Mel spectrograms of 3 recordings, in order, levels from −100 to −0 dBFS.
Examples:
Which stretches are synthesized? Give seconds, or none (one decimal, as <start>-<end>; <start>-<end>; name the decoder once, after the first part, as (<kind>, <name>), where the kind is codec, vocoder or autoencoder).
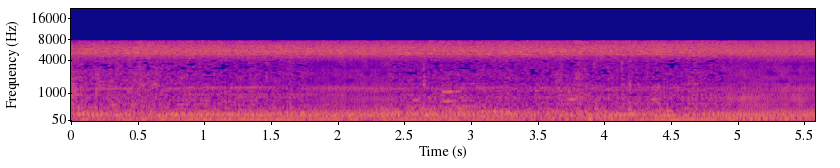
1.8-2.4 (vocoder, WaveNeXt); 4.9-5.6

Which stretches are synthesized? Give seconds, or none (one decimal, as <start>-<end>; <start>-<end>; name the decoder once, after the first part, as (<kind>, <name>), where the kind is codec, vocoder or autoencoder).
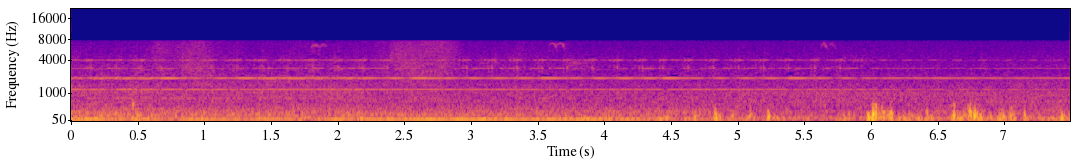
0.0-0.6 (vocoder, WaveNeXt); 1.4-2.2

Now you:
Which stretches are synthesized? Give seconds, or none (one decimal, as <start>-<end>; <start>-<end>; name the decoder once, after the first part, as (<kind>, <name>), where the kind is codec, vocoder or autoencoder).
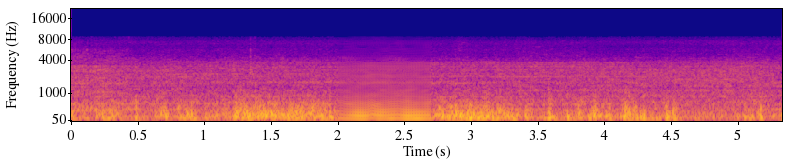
2.0-2.7 (vocoder, Vocos)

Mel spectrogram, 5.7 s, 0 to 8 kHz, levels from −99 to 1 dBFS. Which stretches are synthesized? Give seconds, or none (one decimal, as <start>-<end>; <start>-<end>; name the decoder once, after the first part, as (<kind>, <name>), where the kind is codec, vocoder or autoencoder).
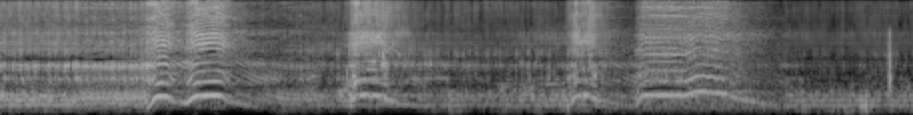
0.0-0.5 (vocoder, BigVGAN v2); 2.0-3.8; 4.9-5.7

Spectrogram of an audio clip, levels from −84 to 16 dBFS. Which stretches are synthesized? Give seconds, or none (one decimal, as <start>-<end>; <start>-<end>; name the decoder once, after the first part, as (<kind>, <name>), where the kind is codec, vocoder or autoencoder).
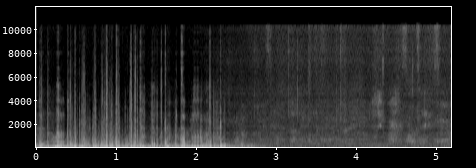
0.0-0.4 (codec, SNAC); 1.3-5.2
